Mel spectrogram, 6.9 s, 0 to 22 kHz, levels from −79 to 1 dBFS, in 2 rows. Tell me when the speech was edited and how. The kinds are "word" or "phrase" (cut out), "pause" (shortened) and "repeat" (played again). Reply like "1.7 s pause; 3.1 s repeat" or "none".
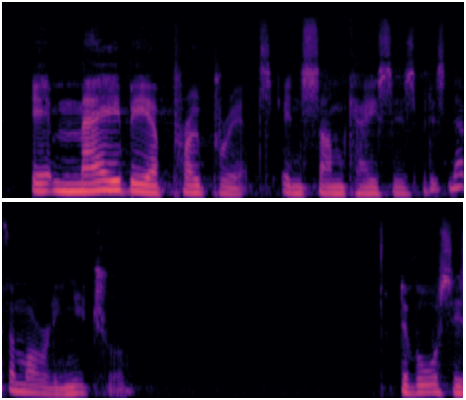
none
